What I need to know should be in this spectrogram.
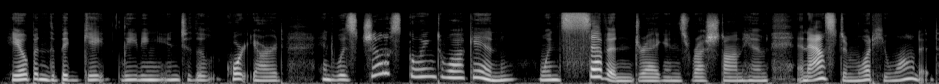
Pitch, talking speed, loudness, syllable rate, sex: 220 Hz, 180 wpm, -20 LUFS, 4.6 syllables/s, female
